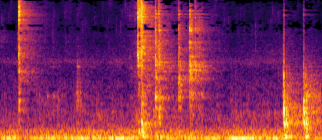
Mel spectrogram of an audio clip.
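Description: Hot boiled peanuts are served into a dish with a utensil, making a handful of crisp clinks and clatters at irregular intervals, close and fairly loud, with no talking.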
